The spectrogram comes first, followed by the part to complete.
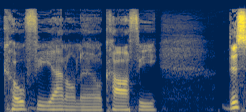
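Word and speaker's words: Ko-fi: This is a coffee page. It's pronounced Kofi.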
